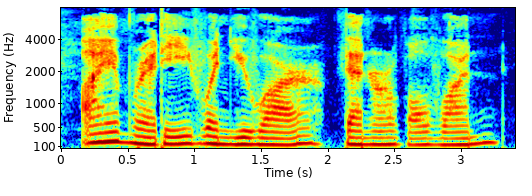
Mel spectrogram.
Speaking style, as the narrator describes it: he said

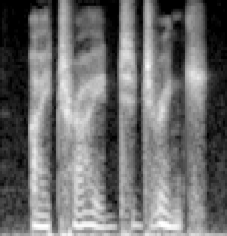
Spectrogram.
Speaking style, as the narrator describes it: he mumbled

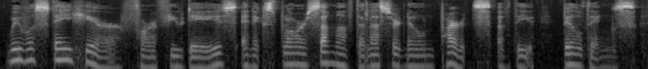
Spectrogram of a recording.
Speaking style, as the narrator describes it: he said

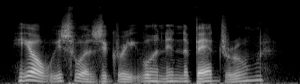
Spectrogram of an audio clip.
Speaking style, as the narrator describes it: sadly as she muttered

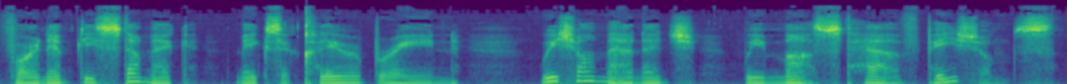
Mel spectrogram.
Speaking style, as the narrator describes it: said the old hermit soothingly

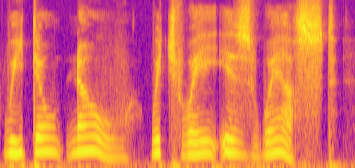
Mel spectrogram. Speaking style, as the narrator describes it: said the voice

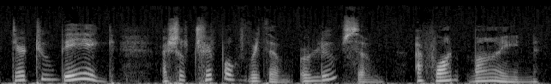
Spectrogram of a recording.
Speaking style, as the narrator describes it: I exclaimed in panic

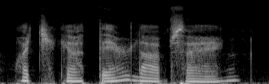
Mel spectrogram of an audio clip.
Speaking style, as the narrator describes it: piped a small voice

